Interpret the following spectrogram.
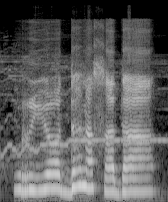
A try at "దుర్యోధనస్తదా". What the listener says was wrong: ధనస్తదా. సాకి తావుతుంది కింద. సదా అంటారు, లేదంటే తదా అంటారు. రెండు కలిపనండి. స్తదా. తదా ముందు సా రావాలి, తర్వాత తా రావాలి.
